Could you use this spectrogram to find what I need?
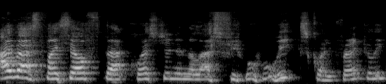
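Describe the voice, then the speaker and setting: A high-pitched woman at a moderate pace, with ordinary pitch variation. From Cuba and Florida. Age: 70s. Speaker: philosopher. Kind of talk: informal talk and Q&A.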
